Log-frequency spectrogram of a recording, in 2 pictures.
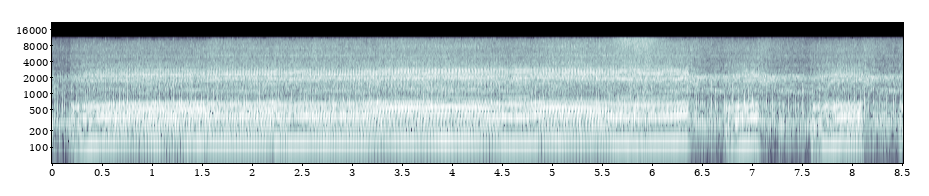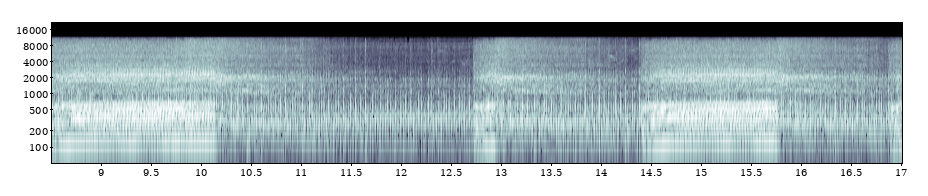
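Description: A chainsaw engine revs loudly, rising and falling between bursts of cutting.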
